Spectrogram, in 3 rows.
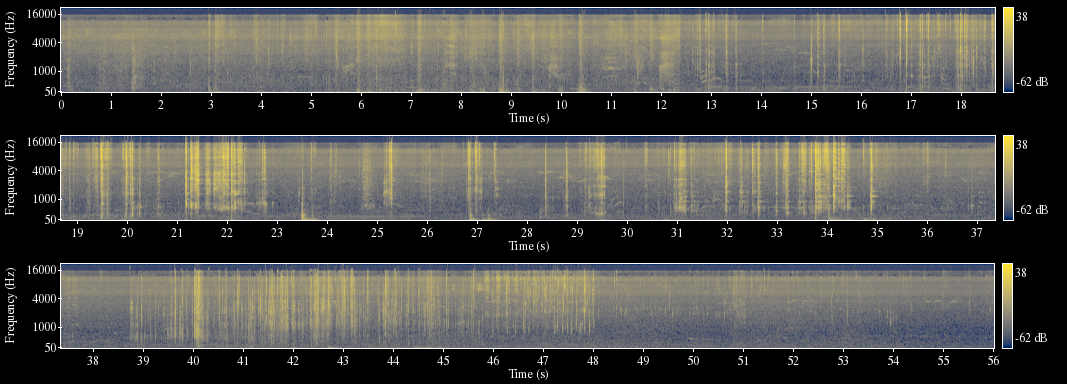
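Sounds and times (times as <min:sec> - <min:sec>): cookware rattling and scraping: 0:16.5 - 0:22.9, 0:29.1 - 0:29.7, 0:30.4 - 0:35.2
pots and utensils clinking: 0:16.5 - 0:22.9, 0:28.4 - 0:35.3.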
